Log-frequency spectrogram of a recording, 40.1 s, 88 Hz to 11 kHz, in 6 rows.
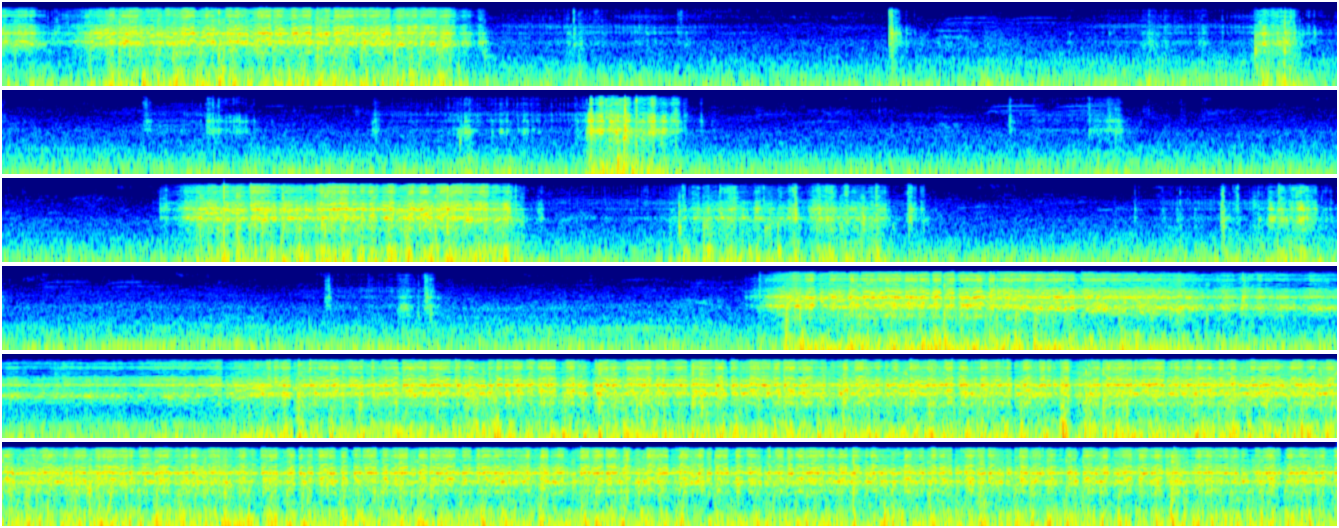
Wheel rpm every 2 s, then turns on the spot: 80, 10, 0, 0, 0, 10, 0, 100, 30, 10, 0, 10, 120, 70, 150, 160, 160, 160, 160, 160.
2-4 16-18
